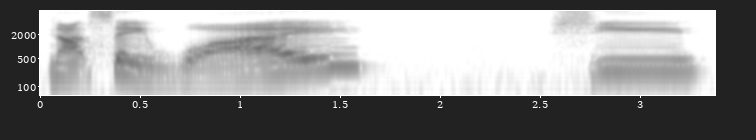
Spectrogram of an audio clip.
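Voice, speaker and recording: A woman with a medium-pitched voice and a bright, pointed tone. She talks casually as a comedy co-host, with blunt and sardonic commentary. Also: animated, very slow, clear, resonant tone. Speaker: co-host of a comedic book review show.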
